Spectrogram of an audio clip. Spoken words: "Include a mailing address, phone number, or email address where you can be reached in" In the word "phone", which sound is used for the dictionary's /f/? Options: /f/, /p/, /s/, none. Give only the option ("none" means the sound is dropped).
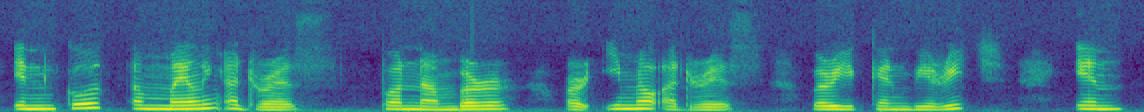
/p/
